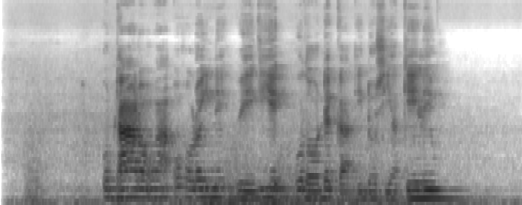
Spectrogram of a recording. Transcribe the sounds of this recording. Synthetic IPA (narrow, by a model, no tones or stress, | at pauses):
otaːɾɔwaʔohɔɾɔineweːɣieɣoðɔːdekaidoʃiakeleu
